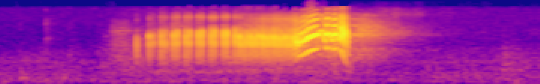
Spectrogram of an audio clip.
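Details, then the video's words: Cliff Swallow food-finding call, given on a cool, cloudy, misty day on finding flying insects, recruiting colony members: a fast burst of about a dozen rough pulses, then a squealing rising-and-falling note. "and if one of those Cliff swallows gets lucky and finds flying insects it makes this sound"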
